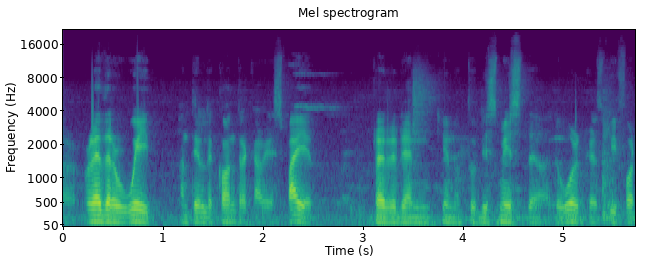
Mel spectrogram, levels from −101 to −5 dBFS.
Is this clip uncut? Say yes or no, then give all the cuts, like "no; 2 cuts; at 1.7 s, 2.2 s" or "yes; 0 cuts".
yes; 0 cuts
